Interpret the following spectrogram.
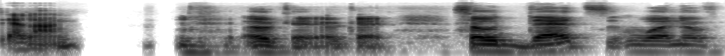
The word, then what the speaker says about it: Erlangen: It's pronounced Erlangen.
